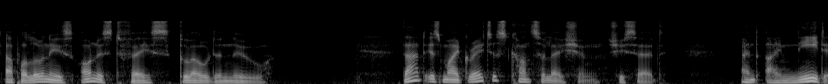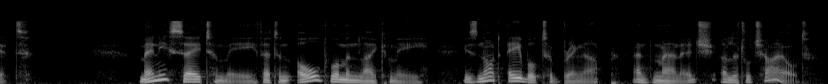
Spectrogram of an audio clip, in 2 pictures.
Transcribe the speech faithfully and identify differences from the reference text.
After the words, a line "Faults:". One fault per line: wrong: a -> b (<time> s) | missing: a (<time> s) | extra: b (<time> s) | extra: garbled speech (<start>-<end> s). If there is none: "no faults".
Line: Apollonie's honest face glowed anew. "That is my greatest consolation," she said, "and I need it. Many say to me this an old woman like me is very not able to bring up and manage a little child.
Apollonie's honest face glowed anew. "That is my greatest consolation," she said, "and I need it. Many say to me that an old woman like me is not able to bring up and manage a little child.
Faults:
wrong: this -> that (10.9 s)
missing: very (13.1 s)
